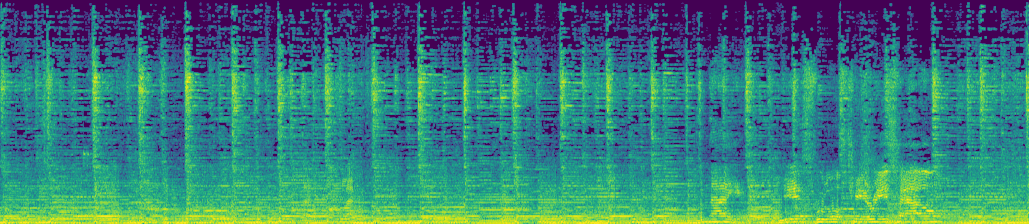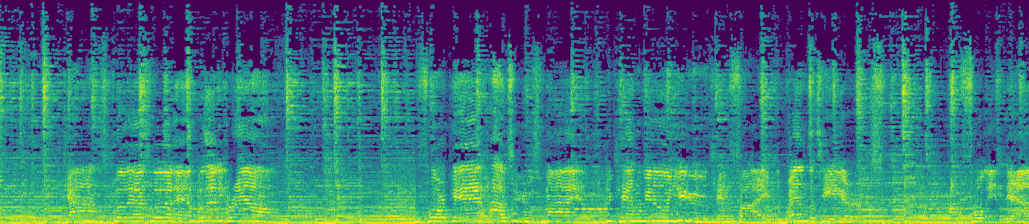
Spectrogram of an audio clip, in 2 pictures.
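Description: Live acoustic song: a steadily strummed acoustic guitar, joined partway through by a man singing at the microphone.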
